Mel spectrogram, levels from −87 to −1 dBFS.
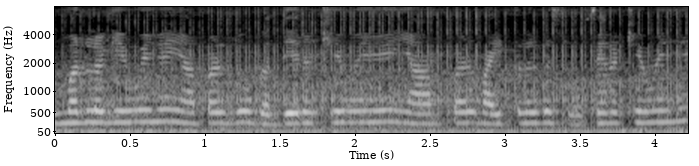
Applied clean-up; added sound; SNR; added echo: none; Mechanical fan; 8 dB; none.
